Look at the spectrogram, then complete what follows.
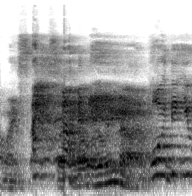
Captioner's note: laughs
